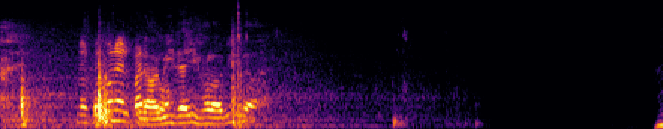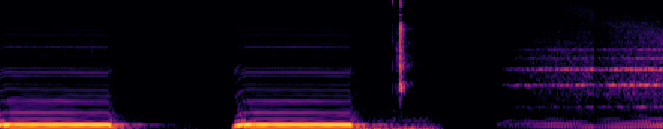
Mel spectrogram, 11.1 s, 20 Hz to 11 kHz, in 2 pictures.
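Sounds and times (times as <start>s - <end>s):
music: 9.6s - 11.0s.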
